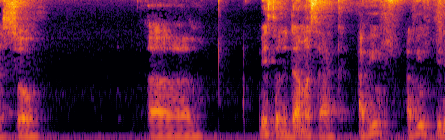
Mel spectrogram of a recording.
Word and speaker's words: Damascus: The real pronunciation for Damascus is Damasak.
